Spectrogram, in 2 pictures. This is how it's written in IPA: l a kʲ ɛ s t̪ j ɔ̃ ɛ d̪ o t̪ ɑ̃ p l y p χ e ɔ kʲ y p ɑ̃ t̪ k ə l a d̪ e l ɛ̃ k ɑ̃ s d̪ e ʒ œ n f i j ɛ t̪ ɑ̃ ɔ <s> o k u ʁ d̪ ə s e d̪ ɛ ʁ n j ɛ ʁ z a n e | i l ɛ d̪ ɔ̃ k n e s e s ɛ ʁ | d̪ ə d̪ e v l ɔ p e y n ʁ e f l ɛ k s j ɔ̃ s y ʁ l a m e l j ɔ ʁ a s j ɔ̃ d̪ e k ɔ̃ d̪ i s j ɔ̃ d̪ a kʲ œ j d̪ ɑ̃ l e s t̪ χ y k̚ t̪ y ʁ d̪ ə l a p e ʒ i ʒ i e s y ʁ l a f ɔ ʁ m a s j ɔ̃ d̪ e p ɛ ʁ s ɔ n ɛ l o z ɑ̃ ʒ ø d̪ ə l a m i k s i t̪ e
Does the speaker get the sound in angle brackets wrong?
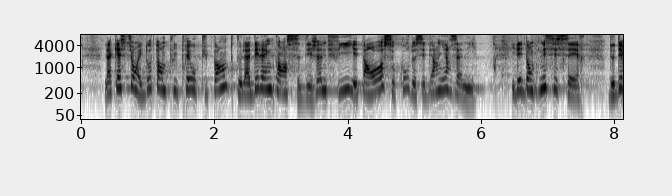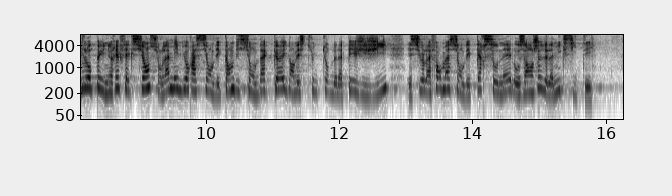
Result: no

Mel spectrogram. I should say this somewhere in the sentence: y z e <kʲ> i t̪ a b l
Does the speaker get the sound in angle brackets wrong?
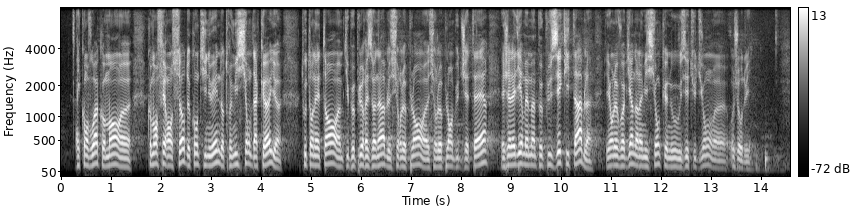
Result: no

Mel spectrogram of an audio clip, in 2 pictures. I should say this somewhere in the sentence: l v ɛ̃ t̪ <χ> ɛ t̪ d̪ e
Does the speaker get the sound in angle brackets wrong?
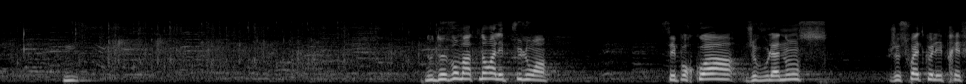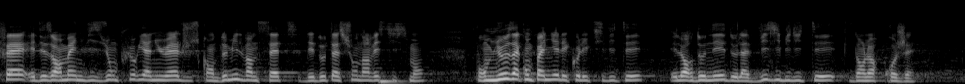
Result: yes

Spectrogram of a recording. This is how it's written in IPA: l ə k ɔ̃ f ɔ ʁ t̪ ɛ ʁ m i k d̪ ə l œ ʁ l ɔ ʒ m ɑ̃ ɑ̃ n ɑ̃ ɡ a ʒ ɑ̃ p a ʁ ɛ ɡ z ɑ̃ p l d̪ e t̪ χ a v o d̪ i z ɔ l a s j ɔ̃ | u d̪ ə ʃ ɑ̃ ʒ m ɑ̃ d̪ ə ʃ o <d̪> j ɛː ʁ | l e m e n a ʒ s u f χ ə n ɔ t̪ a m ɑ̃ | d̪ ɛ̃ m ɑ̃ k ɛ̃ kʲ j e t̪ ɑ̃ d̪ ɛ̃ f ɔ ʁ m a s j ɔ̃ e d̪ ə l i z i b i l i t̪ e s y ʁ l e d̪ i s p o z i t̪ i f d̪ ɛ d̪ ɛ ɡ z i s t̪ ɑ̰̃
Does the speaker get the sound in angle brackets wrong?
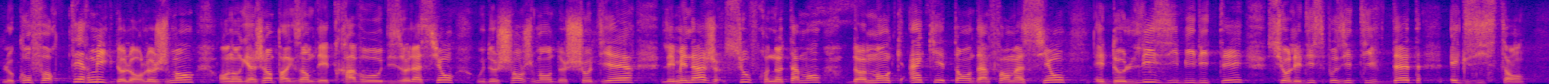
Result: no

